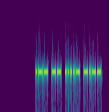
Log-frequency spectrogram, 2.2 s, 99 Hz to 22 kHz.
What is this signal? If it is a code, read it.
Morse code, heard as a keyed tone, about 44 wpm, 700 Hz. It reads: WM4Y
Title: USA Call Signs - 4 Characters - 2x Character Spacing - 45wpm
